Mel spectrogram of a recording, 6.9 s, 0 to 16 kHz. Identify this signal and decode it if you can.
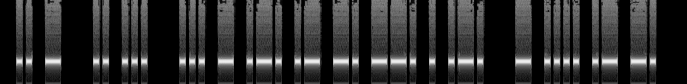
Morse code, heard as a keyed tone, about 25 wpm, 1000 Hz. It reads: IT IS STRANGER THAN
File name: qotdfiles / 25wpm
